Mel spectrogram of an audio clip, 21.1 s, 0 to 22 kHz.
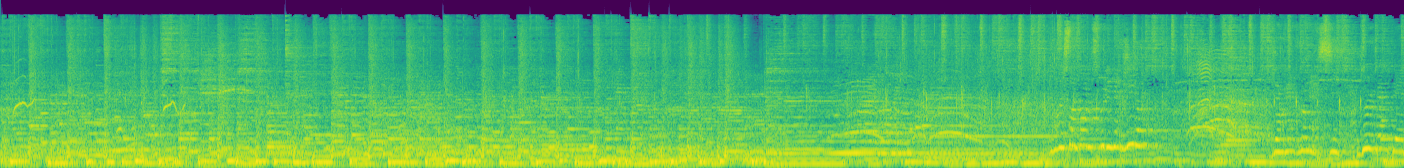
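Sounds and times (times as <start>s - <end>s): bass line: 0.0s - 21.0s
drums: 0.0s - 21.0s
electric guitar: 0.0s - 21.0s.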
